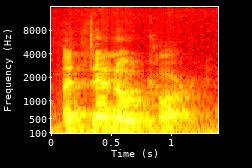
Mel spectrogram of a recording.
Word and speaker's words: Adenocard: A stands for a deno card. A d e n o c a r d. Adenocard. Spell it again.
